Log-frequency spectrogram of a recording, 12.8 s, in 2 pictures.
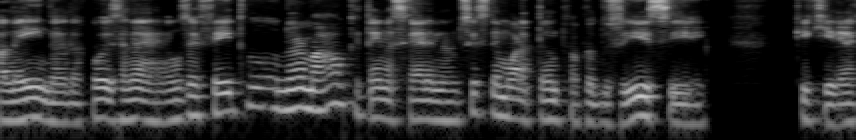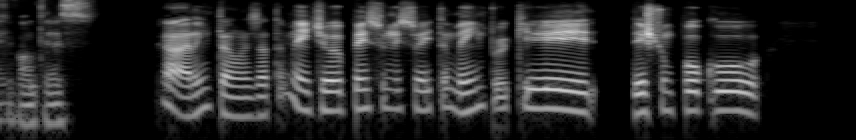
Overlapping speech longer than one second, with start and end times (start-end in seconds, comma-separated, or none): none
